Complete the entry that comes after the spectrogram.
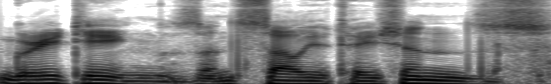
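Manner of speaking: put-on deep, bassy host voice. Host opening the live stream, greeting viewers in the deepest bassy voice. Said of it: "with the deepest bassy voice ever".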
